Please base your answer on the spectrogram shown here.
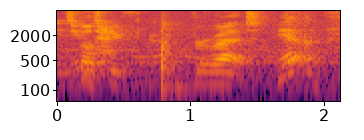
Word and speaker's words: Gruet: We tried to say grue, but somebody said nope. It's made in New Mexico. You have to say it right. Wait, in It's New supposed Mexico. to be gruette.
